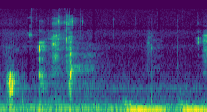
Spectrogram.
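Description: Faint mouth noises from a close-miked reader in a pause between sentences: three short clicks of the lips and tongue in the first second, then a brief low hum.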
